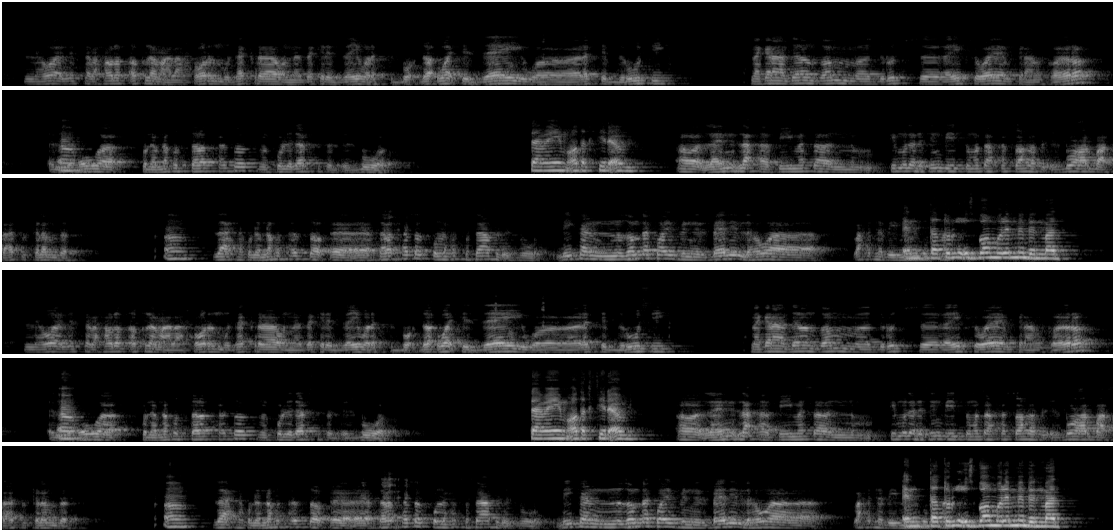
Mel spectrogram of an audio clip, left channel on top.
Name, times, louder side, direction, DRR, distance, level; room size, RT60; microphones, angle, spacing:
voice 1, 0.2-6.7 7.5-10.9 11.6-15.0 17.8-22.9 24.3-30.4 30.7-32.0, right 1 dB, 15° right, 2.0 m, -34 dB
voice 2, 16.4-17.5 23.8-24.1 31.2-32.8, right 4 dB, 80° right, 0.6 m, -24 dB
16.5 x 8.2 x 9.9 m
head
